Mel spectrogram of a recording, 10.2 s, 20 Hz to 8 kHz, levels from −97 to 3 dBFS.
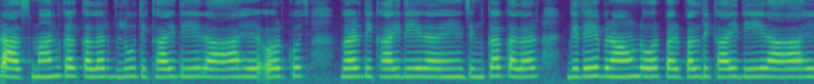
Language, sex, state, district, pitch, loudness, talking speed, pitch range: Hindi, female, Bihar, Darbhanga, 290 Hz, -17 LUFS, 155 wpm, 285-295 Hz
